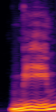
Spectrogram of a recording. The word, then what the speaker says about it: মিম: আরেকটা সামনে পড়বো ইনশাল্লাহ মিম ঠোঁটের বাহিরের শুকনো অংশ যুক্ত করে আচ্ছা এখন আমরা পড়ি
